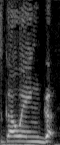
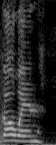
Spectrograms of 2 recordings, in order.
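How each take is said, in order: First: The final g sound is fully pronounced. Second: The final g sound is dropped. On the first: The speaker calls it right. "It really isn't the word going; it's going" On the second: The speaker calls it wrong. "we are lazy"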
